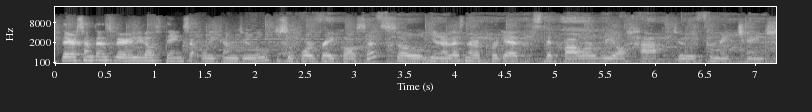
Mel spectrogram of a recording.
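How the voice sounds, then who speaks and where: A young woman from Peru talks as a guest on a film podcast. Her voice sits a little low, and she speaks earnestly, often restarting words as she thinks aloud. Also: steady tone, a little fast, hardly any pauses, over music. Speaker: documentary film director, guest. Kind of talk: podcast interview.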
